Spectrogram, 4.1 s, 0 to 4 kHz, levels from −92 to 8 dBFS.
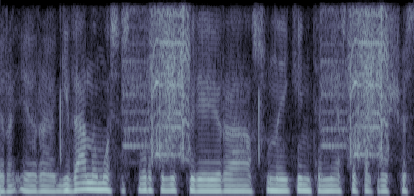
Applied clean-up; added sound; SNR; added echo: none; Camera; 8 dB; none.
